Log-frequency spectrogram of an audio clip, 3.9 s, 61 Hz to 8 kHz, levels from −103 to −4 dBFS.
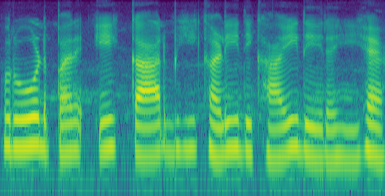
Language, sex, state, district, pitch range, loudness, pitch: Hindi, female, Uttar Pradesh, Lucknow, 170-195 Hz, -18 LUFS, 185 Hz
